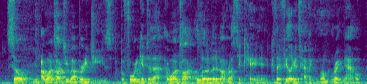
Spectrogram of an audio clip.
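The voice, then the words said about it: Raspy, cold-affected voice. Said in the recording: “giving me a little bit of a cold and this amazing raspy voice”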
